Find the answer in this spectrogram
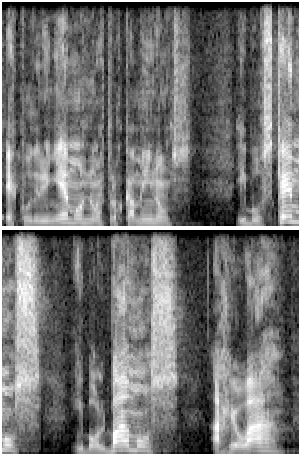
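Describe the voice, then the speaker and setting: A man preaching a sermon as a pastor in a church, rising loud and high, then dropping low and quiet, with many fillers and repeated words.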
